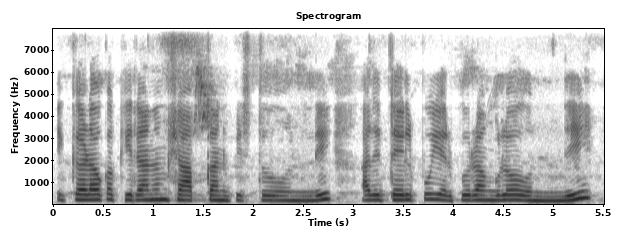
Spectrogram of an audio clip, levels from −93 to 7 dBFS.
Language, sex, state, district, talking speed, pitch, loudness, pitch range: Telugu, female, Telangana, Mahabubabad, 120 wpm, 220 Hz, -17 LUFS, 210-230 Hz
